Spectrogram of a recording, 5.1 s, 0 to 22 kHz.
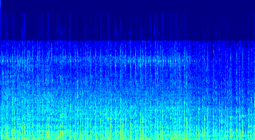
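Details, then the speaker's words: Rebuilt FXD35 V-twin with Thunderheader exhaust, first startup: steady, even idle loping around 150 per minute, no knocking or ticking; brief valvetrain noise at start quickly went away; running healthy. "all right well first startup sounds pretty good obviously uh I don't know if you can hear it through my microphone but even with cranking the oil pressure up you do get a little bit of valve train noise right there at the very beginning but that real quickly went away so that's good"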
